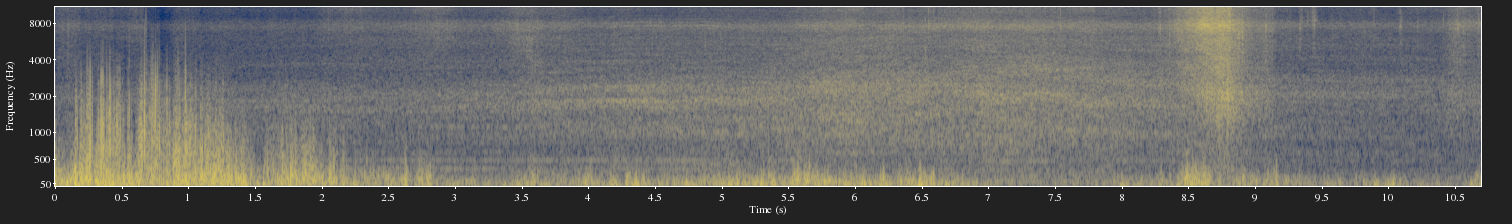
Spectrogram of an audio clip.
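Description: Wind buffeting the microphone as an uneven low rumble, strongest in the first two seconds, with a brief rustle near the end.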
